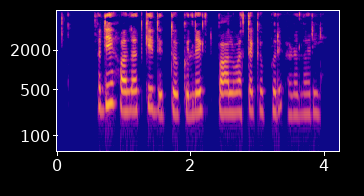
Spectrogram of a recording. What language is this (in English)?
Pashto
